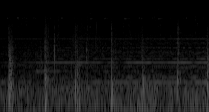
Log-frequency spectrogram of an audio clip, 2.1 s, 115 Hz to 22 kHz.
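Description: Horse hoofbeats clop along in a steady, rhythmic gallop in The Witcher 3: Wild Hunt video game, several evenly spaced thuds over a faint background hum, fairly distant and soft.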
